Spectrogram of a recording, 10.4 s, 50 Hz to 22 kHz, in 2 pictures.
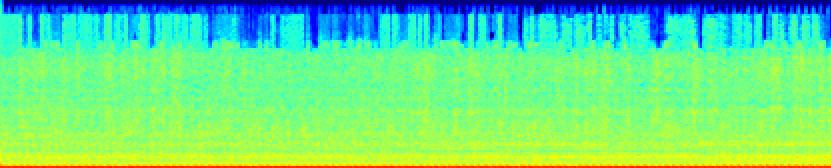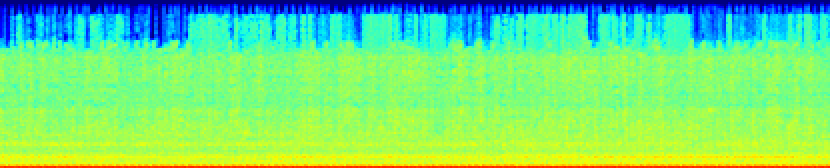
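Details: Freshly built Ford 302 Cleveland V8 with Holley Sniper and new electronic distributor, first start, fast idle for cam break-in (~10–15 min), timing thought to be around 31°: smooth, even idle, deep exhaust note, no lifter ticks or rattles; normal fast idle.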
